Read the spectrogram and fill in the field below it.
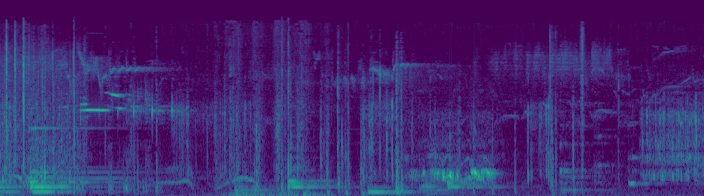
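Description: pigeon cooing

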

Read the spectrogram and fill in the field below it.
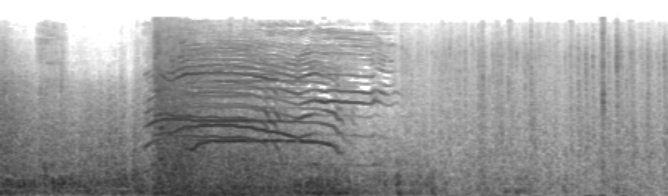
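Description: rain

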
